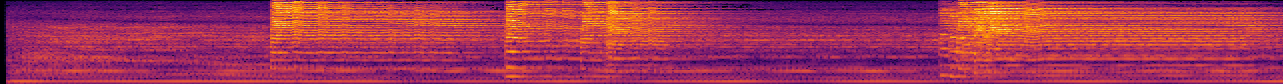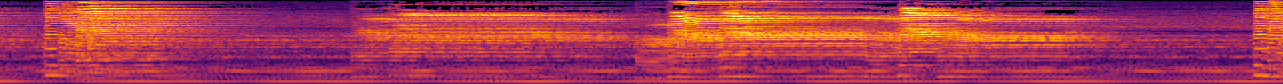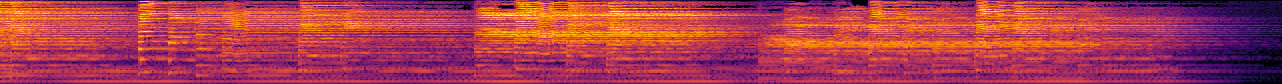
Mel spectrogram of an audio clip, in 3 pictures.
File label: Indian Duet, Korg TR-Rack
